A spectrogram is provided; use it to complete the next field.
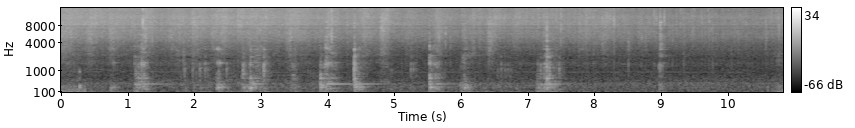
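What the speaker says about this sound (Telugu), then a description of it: "5 to 10 మినిట్స్ దీన్ని చక్కగా ఫ్రై చేసుకోవాలి" Chicken fries in a pan for Schezwan fried rice, a constant crackling sizzle broken by repeated sharp scrapes and clanks of a spatula stirring, close and fairly loud with no voices.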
